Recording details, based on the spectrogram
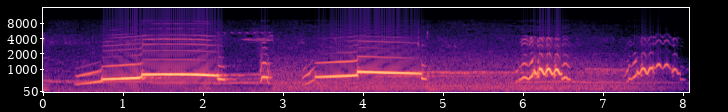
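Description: Loon wails: long, clear, rising then sliding notes held over a second, followed by quavering, wavering phrases; a low hum of background noise underneath.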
